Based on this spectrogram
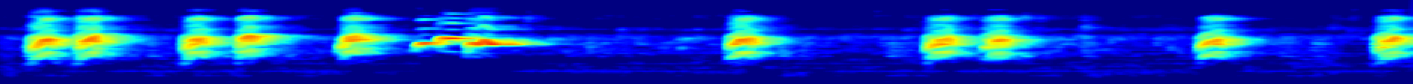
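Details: Kutilang, the sooty-headed bulbul, singing responsively toward another bulbul. Repeated coarse doubled chirps about every half second, interrupted once by a short bright whistled trill.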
